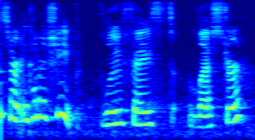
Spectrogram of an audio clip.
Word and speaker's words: Leicester: Blue-faced Leicester, which is not spelled like Leicester. but that's how they pronounce it.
